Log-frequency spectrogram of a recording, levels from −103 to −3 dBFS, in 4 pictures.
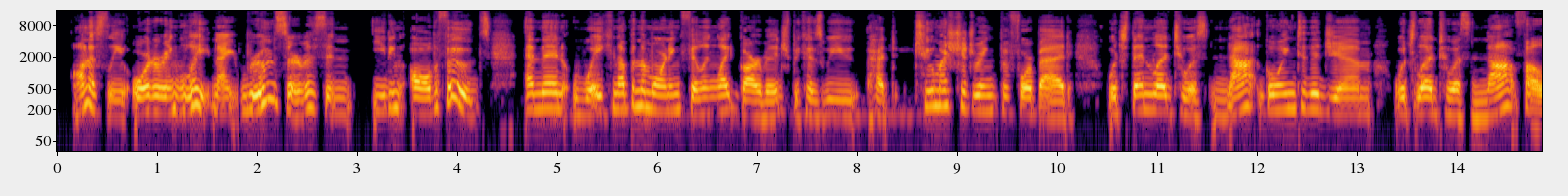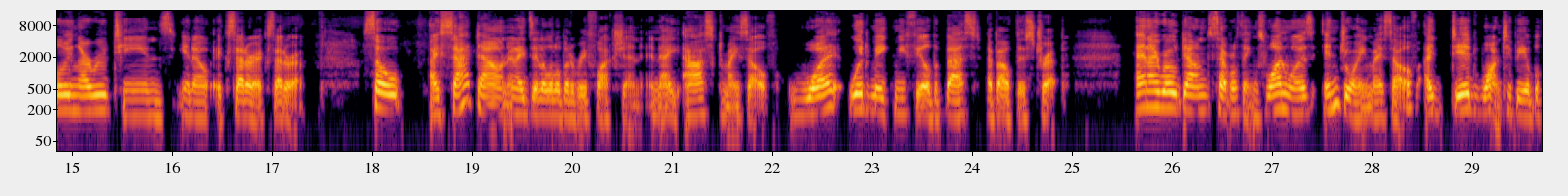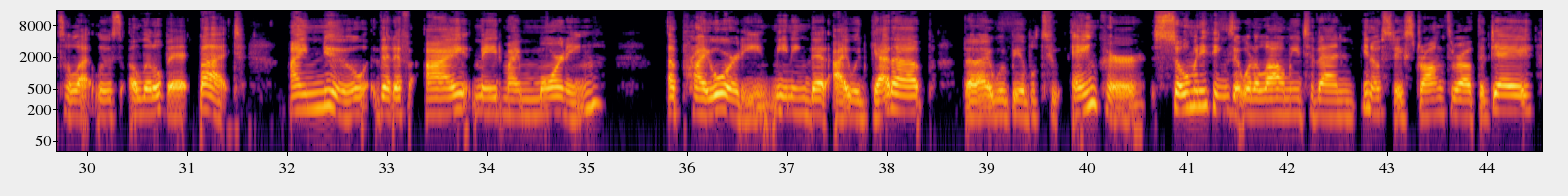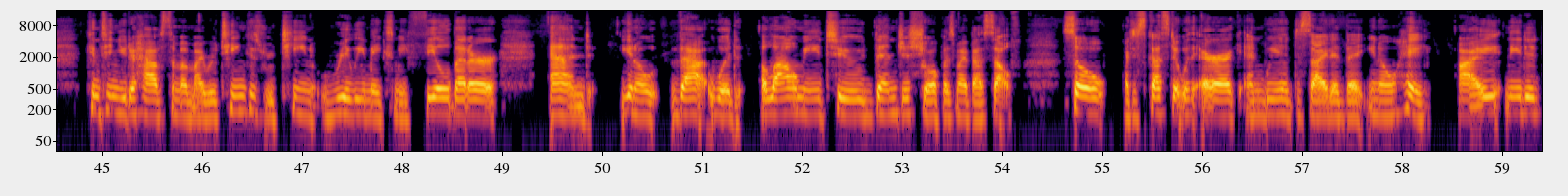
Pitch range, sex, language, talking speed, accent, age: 155-200 Hz, female, English, 190 wpm, American, 30-49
